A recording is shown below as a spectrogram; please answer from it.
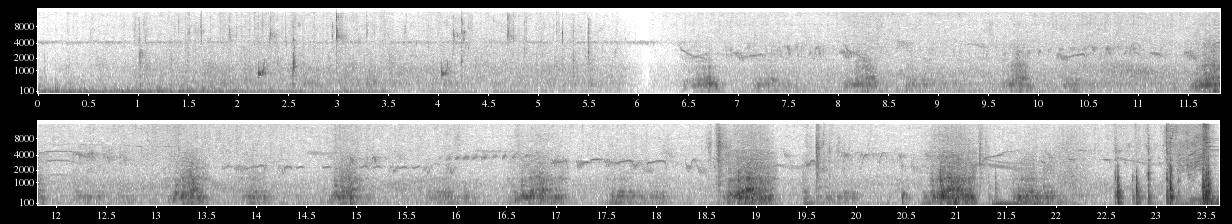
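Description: Birds chirping in outdoor ambience, with a louder short sound every one to two seconds. Before that, a steady high thin tone, like insects at night, runs for the first six seconds and cuts off.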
